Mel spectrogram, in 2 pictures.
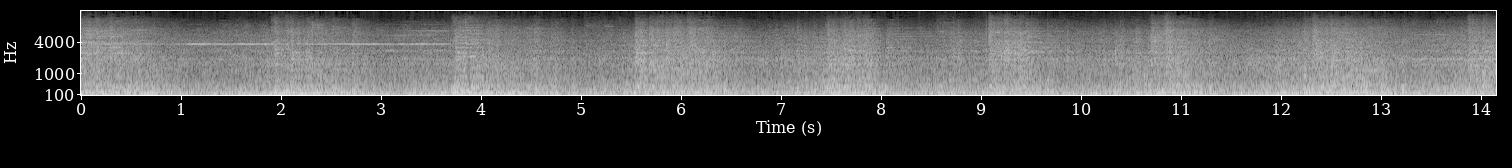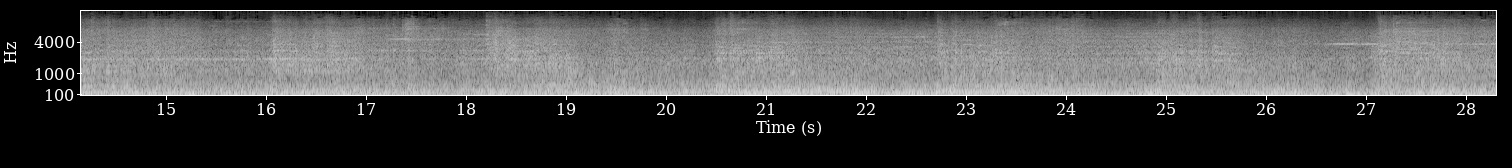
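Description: Freight train cars rolling past, wheels clacking rhythmically every second or two. A thin, high wheel squeal sounds about a second in and again near the end.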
